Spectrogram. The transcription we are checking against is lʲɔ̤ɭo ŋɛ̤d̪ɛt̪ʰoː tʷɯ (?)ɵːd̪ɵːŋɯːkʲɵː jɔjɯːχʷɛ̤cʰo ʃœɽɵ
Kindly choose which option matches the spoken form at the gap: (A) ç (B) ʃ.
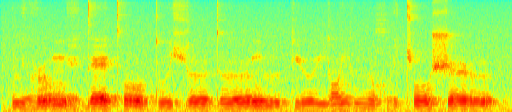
A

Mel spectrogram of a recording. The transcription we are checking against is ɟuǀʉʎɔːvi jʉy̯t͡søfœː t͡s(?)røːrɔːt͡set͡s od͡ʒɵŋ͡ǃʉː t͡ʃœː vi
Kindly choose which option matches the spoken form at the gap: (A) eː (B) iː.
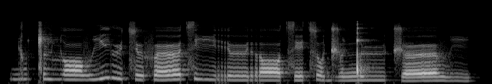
B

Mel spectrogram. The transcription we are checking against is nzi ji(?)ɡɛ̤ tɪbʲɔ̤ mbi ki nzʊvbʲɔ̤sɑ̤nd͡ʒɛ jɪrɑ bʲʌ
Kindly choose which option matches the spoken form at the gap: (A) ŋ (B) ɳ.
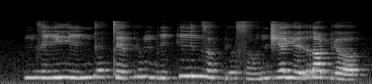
A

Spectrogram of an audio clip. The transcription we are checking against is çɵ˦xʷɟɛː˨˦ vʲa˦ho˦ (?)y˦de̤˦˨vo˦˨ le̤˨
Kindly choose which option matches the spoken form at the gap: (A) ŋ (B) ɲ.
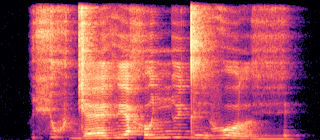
B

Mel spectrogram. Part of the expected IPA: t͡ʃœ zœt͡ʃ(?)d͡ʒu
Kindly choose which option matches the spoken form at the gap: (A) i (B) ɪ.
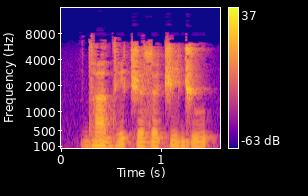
A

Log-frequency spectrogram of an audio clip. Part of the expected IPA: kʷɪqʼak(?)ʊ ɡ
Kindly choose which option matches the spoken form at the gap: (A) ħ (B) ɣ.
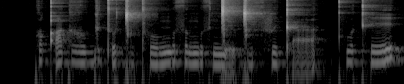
B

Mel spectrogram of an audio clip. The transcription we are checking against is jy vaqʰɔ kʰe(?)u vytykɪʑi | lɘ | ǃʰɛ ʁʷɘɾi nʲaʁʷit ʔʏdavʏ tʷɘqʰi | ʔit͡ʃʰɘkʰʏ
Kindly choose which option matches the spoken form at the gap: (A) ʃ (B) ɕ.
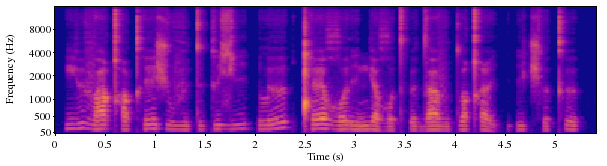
A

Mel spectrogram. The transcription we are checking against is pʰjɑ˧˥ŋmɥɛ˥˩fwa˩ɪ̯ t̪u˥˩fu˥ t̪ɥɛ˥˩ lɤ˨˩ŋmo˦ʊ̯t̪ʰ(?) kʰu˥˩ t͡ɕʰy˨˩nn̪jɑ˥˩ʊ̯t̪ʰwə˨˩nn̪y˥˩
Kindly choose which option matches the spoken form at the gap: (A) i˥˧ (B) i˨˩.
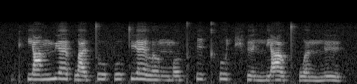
A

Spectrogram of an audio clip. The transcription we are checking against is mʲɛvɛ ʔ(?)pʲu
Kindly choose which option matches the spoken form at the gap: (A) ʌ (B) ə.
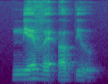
A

